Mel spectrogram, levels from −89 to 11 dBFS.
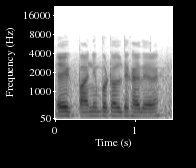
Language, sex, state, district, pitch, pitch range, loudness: Hindi, male, Arunachal Pradesh, Lower Dibang Valley, 140 Hz, 135-145 Hz, -17 LUFS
